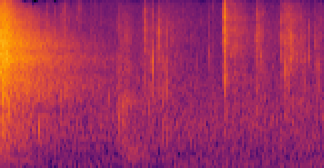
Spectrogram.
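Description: A firework bursts with a sharp hiss.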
